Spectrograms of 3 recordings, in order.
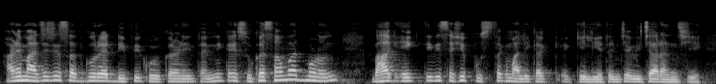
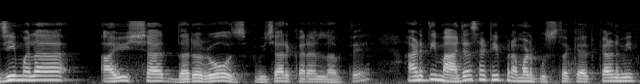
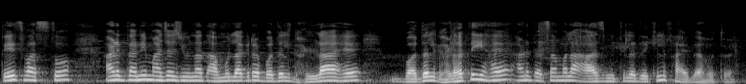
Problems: constant background noise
